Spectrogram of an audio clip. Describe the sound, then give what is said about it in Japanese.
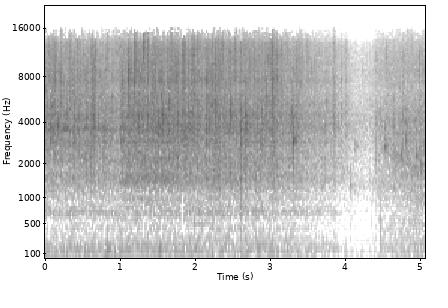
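Lotus root and chicken meatballs sizzle in a generous amount of well-heated oil in a frying pan, a steady, bright crackling hiss that dips briefly near the end before picking back up. “次にフライパンに多めの油を入れてよく熱していきます。先ほど混ぜ合わせたつくねを団子状に丸めて入れていきます。”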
